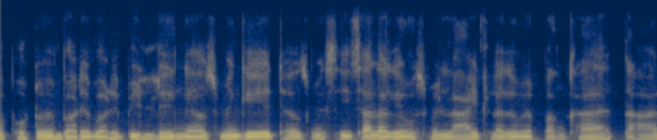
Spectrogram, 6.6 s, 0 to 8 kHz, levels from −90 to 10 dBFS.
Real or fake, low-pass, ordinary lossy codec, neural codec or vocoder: real; 7.2 kHz; Opus, 32 kbps; none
